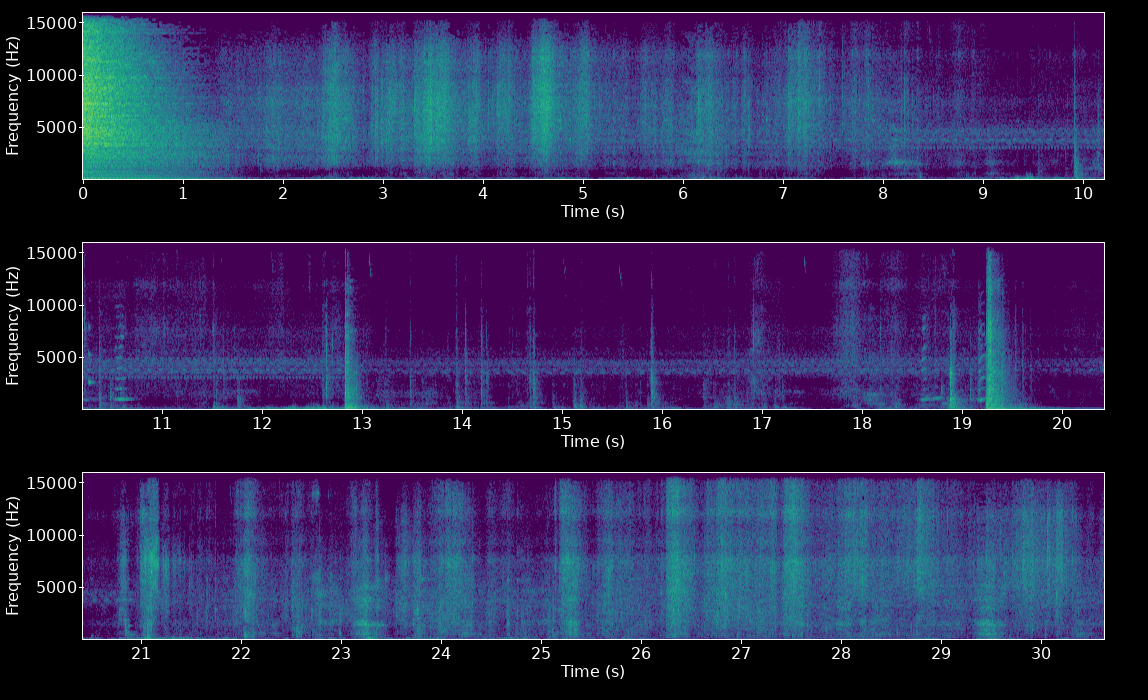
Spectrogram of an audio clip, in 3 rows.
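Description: Irregular thumps, knocks and rustles of a hand-held camera being carried, with footsteps through dry grass; the heaviest thumps come about 9, 13 and 19 seconds in. Rock music cuts off in the first second or two, and a steady high buzz runs through the middle.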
